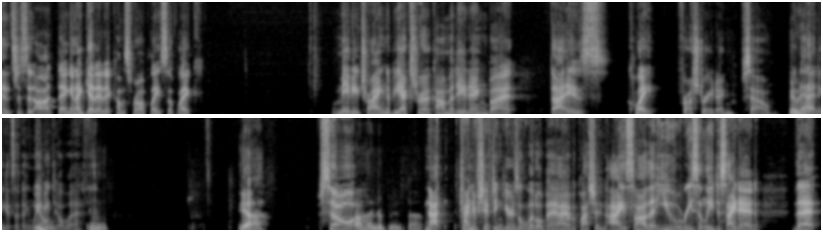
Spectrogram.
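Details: Adult speakers in conversation; typical speech.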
